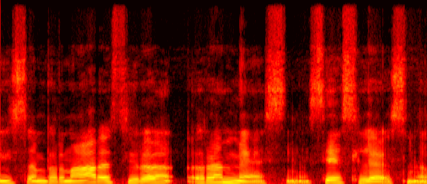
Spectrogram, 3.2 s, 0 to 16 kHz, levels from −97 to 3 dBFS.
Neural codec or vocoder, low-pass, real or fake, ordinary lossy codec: codec, 44.1 kHz, 7.8 kbps, Pupu-Codec; 14.4 kHz; fake; Opus, 32 kbps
